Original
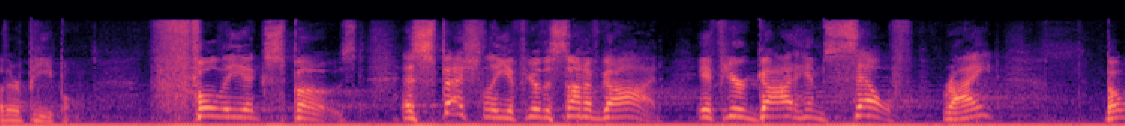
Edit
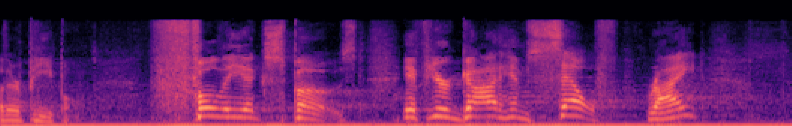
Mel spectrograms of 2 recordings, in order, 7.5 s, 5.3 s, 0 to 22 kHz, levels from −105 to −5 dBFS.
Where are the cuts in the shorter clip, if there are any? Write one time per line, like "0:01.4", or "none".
0:02.6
